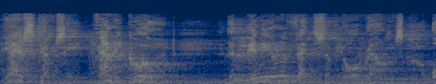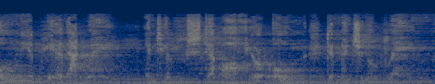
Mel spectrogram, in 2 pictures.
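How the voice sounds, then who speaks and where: A man voicing an ancient otherworldly being in a video game, speaking formally and cryptically, like one patiently lecturing from on high. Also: big pitch swings, slow pace. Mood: lofty, instructive. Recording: very echoey hall, distant, loud music.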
